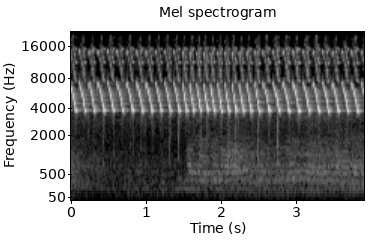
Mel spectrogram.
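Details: Canary lure song for young canaries learning to sing, a long full song: a fast, even trill of sharp high chirps, about seven per second, running without a break, with a faint low murmur behind from halfway on.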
